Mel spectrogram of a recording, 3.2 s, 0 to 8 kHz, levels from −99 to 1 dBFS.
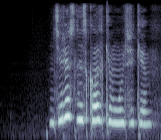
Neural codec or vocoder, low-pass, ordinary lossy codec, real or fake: autoencoder, 48 kHz, 128 numbers a frame, DAC-VAE, trained on Japanese speech; 7.2 kHz; AAC, 48 kbps; fake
